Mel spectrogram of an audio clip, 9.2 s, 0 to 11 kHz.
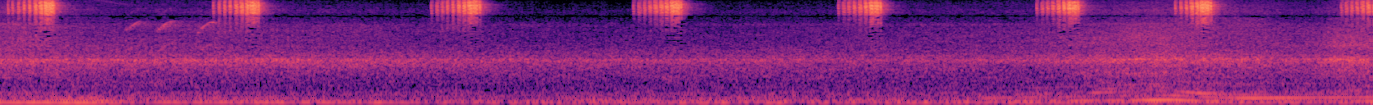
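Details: Floury baker cicada in Australia, the last of the 2022/2023 summer, trying to match its call with another cicada over a busy street: brief piercing buzz pulses spaced roughly every one and a half seconds, with passing vehicles rumbling low.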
